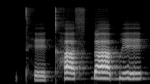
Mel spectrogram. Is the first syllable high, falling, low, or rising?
low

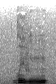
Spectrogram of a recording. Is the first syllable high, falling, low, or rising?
falling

